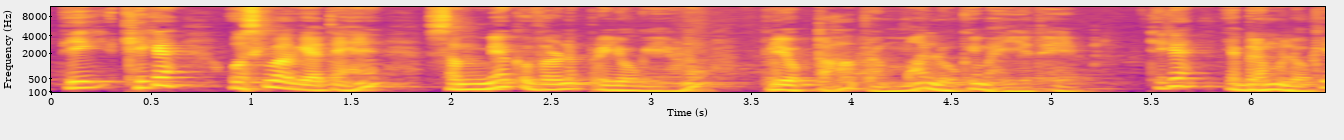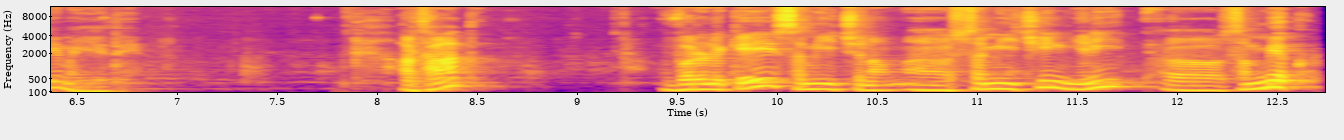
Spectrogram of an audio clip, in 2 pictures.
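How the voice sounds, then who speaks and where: A woman teaching Sanskrit in an online lecture, explaining a text slowly, repeating terms and checking that listeners follow. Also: low voice, warm tone.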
